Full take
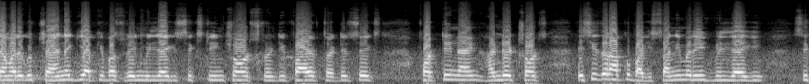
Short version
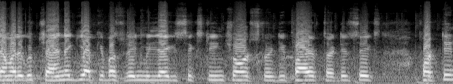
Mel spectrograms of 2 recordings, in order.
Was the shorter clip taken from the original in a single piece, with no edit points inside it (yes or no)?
yes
